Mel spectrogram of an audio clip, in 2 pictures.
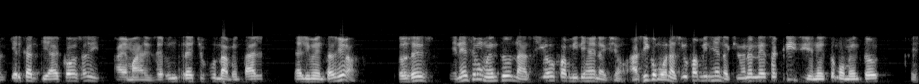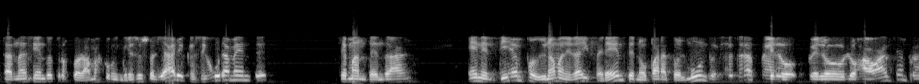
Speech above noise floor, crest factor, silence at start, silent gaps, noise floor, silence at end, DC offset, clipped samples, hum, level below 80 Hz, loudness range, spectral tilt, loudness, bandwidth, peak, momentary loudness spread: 45 dB; 16 dB; 0 s; none; -61 dBFS; 0 s; under 0.1%; under 0.1%; none; -66 dBFS; 2 LU; -6.5 dB/octave; -16 LUFS; 6.8 kHz; 0 dBFS; 7 LU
